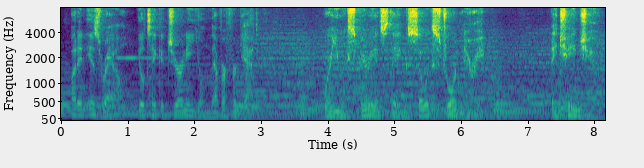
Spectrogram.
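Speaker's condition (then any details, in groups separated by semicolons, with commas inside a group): No condition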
